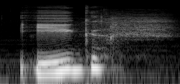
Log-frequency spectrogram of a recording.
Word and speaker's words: Eigg: So you grew up in Edinburgh on the Isle of Eigg? So, yeah, I was born in Edinburgh, and then when I was 6, we moved off to the Isle of Eigg, pronounced like Egg.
